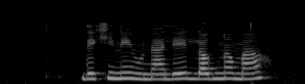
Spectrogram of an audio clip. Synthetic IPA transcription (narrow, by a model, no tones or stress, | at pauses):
d̪ekʰineɦunalelʌɡnʌma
